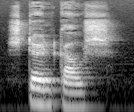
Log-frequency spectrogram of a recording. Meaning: compression stocking
- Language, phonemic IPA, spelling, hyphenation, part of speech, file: Dutch, /ˈstøːn.kɑu̯s/, steunkous, steun‧kous, noun, Nl-steunkous.ogg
